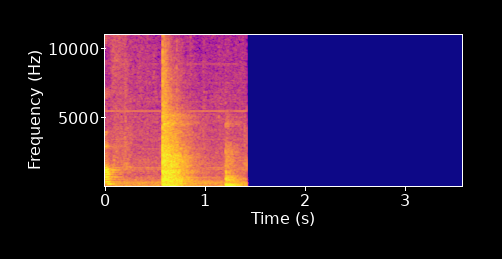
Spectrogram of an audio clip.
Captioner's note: gavel bangs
